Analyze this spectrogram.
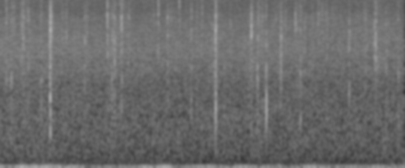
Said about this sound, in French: Des feuilles. Ou des gouttelettes d'eau. Lisse. Perles de pluie, nuages de brume, vent qui bruisse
